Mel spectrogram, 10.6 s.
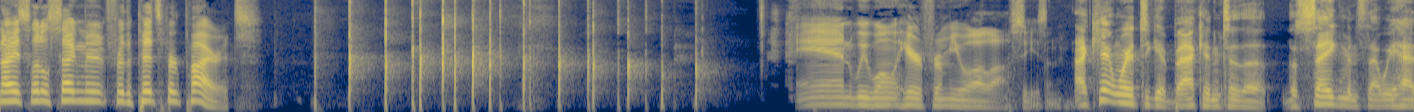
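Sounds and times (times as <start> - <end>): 
speech: 0.0 - 2.0, 6.0 - 10.5
hand clapping: 2.3 - 5.5.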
